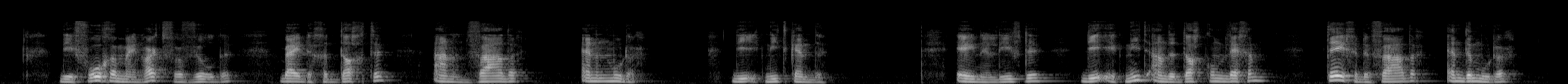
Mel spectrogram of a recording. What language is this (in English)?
Dutch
